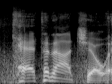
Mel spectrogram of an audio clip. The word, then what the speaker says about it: catenaccio: The pronunciation is catenaccio, and the catenaccio soccer term is an Italian word for door bolt.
